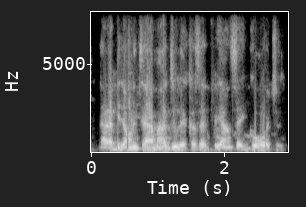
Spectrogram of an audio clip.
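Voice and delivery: normal talking voice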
